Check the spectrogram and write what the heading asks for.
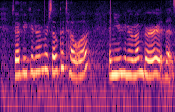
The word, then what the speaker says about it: SOHCAHTOA: this, but you can remember SOHKAHTOA, and they pronounce this SOHCAHTOA. So if you can remember SOHCAHTOA, then you can remember that sine is equal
